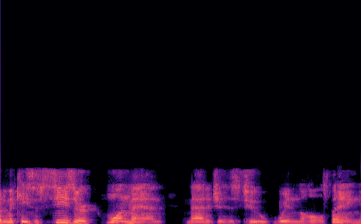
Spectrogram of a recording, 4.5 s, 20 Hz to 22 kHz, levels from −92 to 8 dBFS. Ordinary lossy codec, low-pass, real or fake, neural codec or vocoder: AAC, 24 kbps; 5.4 kHz; real; none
